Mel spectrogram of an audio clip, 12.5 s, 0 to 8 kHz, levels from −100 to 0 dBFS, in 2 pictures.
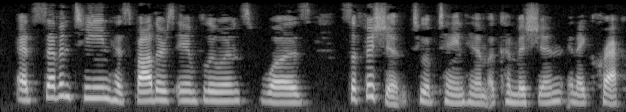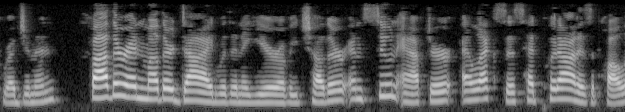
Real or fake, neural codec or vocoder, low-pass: real; none; 7.2 kHz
